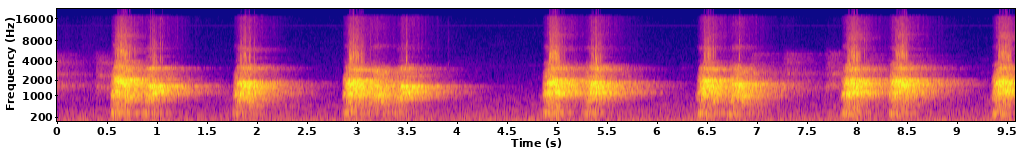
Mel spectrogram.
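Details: Male Chihuahua barking: sharp high yapping barks, often in quick pairs, repeated roughly every one to two seconds with short quiet gaps between.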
